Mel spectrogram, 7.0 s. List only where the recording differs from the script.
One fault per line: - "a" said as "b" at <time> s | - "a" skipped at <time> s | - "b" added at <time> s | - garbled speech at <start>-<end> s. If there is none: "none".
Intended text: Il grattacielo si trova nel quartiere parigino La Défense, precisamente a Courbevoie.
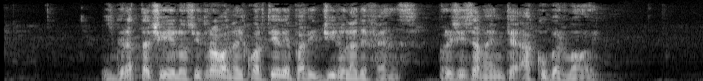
none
